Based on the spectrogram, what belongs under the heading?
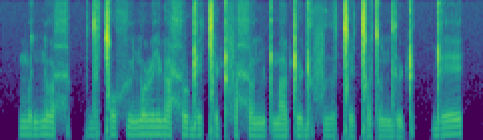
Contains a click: yes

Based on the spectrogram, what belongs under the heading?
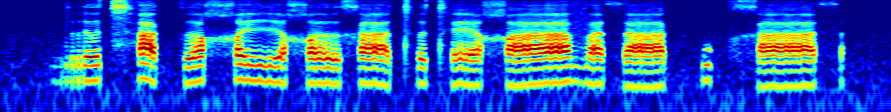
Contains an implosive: no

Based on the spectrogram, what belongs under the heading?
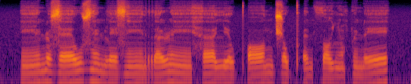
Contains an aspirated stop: no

